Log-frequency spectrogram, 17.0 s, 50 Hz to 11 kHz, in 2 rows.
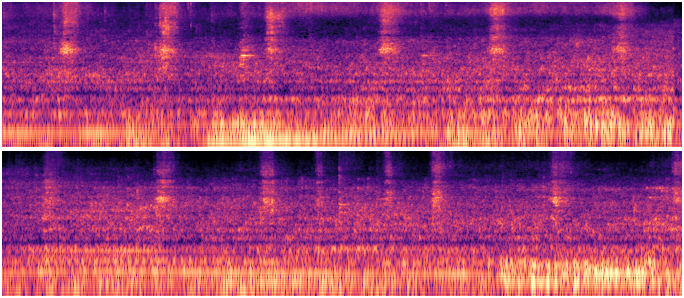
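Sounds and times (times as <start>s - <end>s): truck engines running: 0.0s - 17.0s
short hisses: 4.7s - 5.0s.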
